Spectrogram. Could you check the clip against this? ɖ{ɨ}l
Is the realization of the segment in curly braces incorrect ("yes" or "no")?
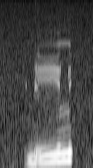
yes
